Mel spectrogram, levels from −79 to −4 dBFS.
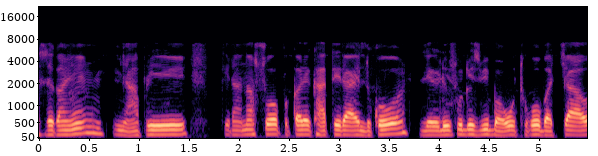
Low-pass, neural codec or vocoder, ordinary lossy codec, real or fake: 7.2 kHz; none; Opus, 32 kbps; real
